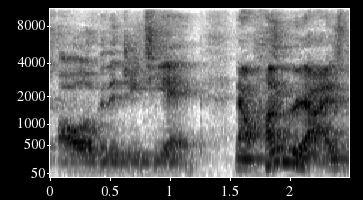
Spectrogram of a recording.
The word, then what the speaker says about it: Hungrieyes: Now, Hungrieyes, which is spelled Hungrieyes, like hungry eyes.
